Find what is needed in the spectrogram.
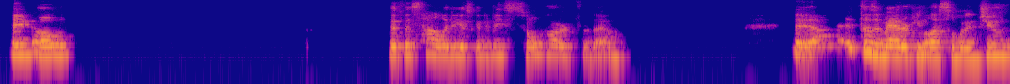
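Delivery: fighting back tears while speaking; tearful. Real, not acted. Tearing up while telling grieving friends they're not alone. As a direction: voice catching with real tears. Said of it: "when I start crying".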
